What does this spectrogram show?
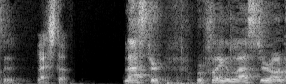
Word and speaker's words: Leicester: Is that how you pronounce it? Leicester.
